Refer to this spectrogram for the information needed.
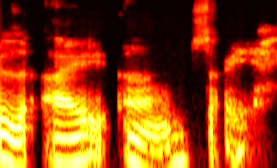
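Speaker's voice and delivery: emotional, choked up, near tears, voice rising high. A podcast guest, asked why he came on the show, choked up. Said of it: "I didn't know you were going to get emotional".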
